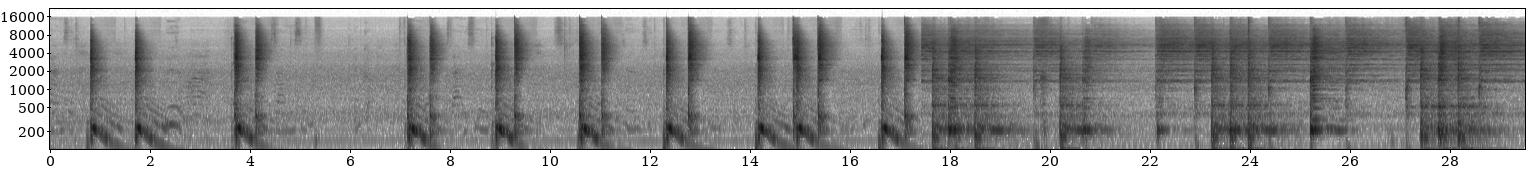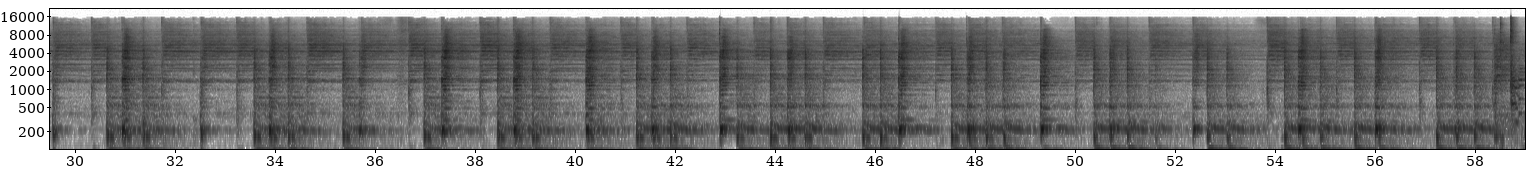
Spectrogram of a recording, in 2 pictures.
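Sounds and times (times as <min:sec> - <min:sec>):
electronic drum kit groove: 0:00.7 - 0:02.6, 0:03.6 - 0:05.4, 0:06.9 - 0:08.0, 0:08.8 - 0:59.0.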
